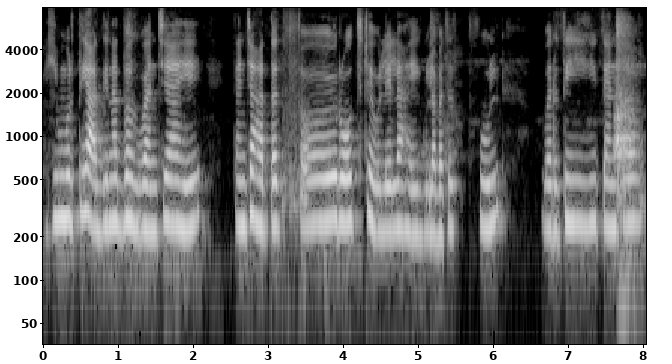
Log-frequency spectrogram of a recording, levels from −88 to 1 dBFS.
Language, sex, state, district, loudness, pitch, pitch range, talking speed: Marathi, female, Maharashtra, Dhule, -19 LUFS, 245 Hz, 230-255 Hz, 120 wpm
